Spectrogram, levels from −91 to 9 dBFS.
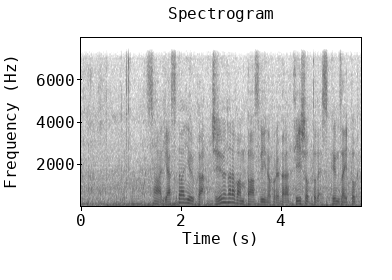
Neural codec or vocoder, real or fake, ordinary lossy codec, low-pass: codec, 16 kHz, 2 kbps, FunCodec, trained on LibriTTS, 25 frames a second; fake; none; 7.2 kHz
